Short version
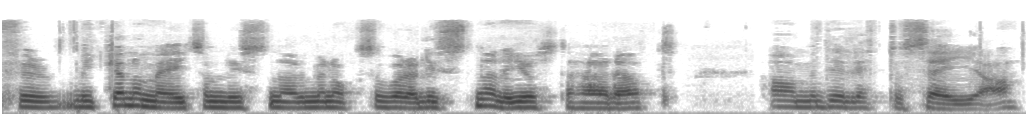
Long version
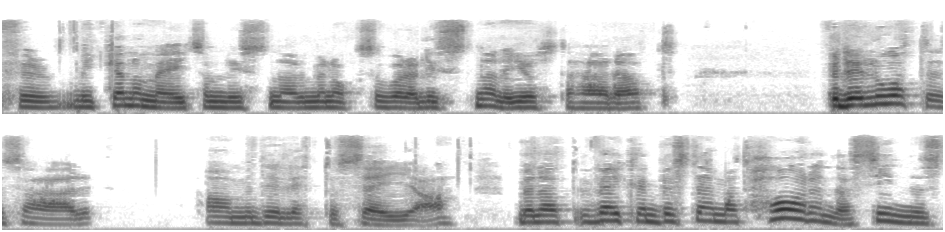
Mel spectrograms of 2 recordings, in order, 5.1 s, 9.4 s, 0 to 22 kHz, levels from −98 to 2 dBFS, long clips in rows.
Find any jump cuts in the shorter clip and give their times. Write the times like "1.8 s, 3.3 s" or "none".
3.8 s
